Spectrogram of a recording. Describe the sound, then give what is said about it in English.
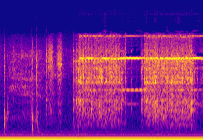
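A few light clicks and taps, then a loud, continuous metallic telephone bell rings, briefly faltering once before ringing on steadily to the end. No voices are heard. “May I use your phone?”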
